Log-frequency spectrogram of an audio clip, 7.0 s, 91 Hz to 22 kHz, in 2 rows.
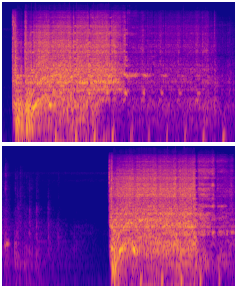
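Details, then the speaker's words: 1976 Vermeer LS200 log splitter, Kohler K301 12hp cast-iron engine, probably with points and condenser, cranked with starting fluid and no choke: starter whirs, slows, stops, cranks again without a single pop. No ignition spark; ignition power or connections suspected. "good not even a pop okay I guess we start by checking for ignition power then we could easily not have it by my connections here or there or any kind of ignition issue we might have"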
